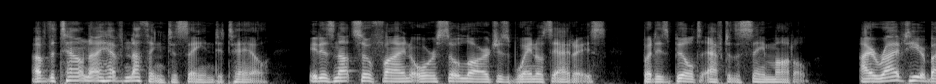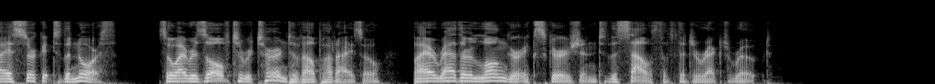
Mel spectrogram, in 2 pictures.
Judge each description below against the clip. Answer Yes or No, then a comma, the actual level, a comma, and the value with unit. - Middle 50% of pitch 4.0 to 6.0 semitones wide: Yes, average, 4.6 semitones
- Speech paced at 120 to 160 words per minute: No, average, 180 wpm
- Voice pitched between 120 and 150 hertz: Yes, low, 135 Hz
